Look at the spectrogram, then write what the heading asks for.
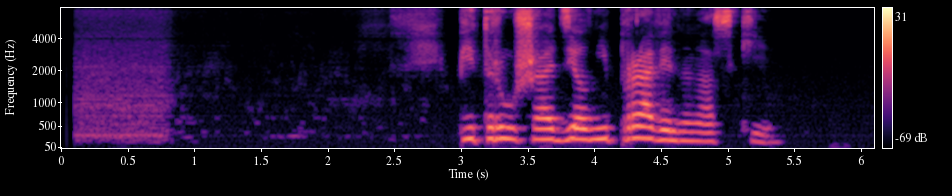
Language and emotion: Russian, angry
